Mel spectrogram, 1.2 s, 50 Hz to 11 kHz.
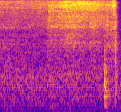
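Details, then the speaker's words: Engine leak-down test, 100 psi shop air into cylinder at top dead centre, both valves closed, rocker cover off to listen: steady hiss then short puffs, a little air passing the piston rings, minor blow-by. "now can you hear there is a little bit of air passing through that cylinder"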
